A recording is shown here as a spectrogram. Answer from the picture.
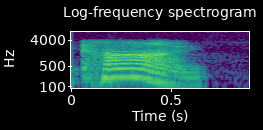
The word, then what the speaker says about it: Kahan: Now, how do you usually pronounce your name, Cahan or Cahan? – I say Cahan. But if you say that to a computer, it'll spell it wrong. – Right. Yeah. – If you say Kahan, it'll spell it right.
